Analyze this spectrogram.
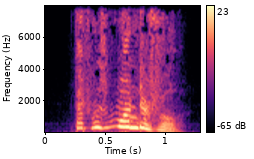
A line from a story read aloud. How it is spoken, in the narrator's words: she cried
